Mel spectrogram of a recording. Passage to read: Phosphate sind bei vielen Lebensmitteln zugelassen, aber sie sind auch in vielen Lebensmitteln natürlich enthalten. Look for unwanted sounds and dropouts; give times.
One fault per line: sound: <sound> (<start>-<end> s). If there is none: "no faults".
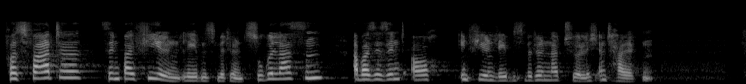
no faults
